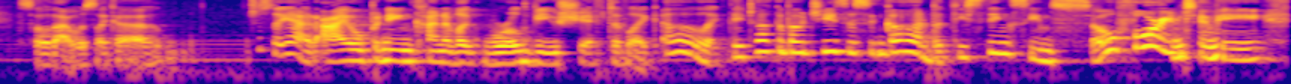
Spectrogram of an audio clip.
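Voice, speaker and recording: With a Canadian accent, a woman speaks at a fairly quick pace, her fairly high pitch making very wide swings, in audible room echo. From Grand Prairie, Alberta, Canada. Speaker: podcast host, church women's ministry volunteer. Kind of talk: interview as guest, casual chat.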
